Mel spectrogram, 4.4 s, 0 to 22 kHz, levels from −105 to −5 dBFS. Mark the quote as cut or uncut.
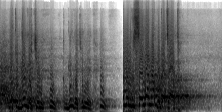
cut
